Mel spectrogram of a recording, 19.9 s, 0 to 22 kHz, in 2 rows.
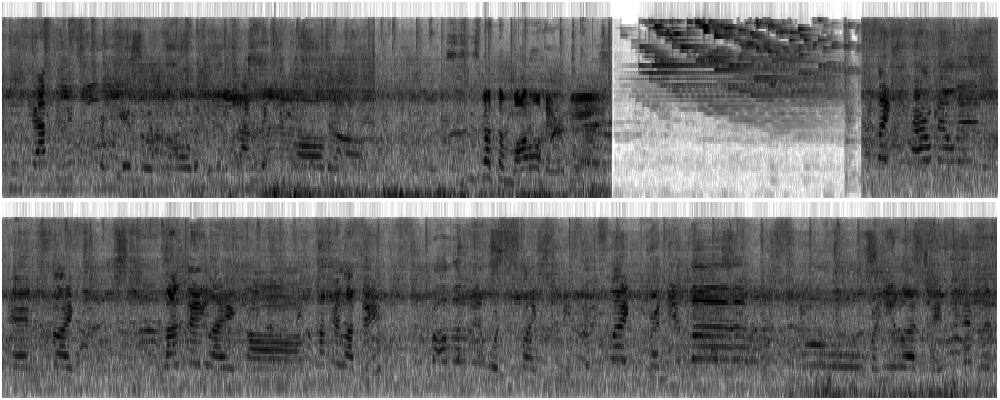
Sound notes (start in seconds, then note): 6.1 wind chimes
